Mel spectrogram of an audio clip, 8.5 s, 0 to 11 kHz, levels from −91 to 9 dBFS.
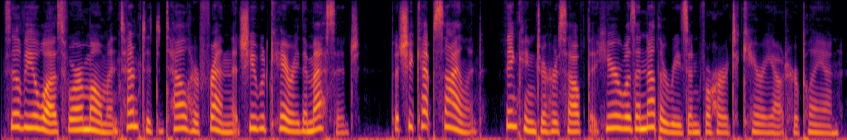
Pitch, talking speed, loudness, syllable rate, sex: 235 Hz, 250 wpm, -17 LUFS, 6.2 syllables/s, female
